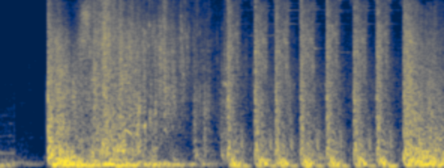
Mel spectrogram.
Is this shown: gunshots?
yes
